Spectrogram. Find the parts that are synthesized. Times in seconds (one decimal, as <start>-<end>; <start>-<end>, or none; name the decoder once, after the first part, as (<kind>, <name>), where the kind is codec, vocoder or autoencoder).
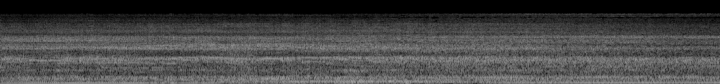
0.0-3.9 (codec, SNAC)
